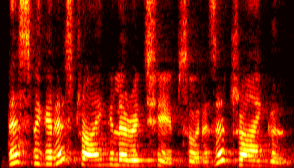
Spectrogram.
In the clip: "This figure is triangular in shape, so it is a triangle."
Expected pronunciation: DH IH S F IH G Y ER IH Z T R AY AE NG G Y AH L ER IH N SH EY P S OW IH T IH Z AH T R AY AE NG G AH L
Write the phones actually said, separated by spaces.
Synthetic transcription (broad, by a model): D IH S F IH G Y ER IH Z T R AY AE NG G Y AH L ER IH N SH EY P S OW IH T IH Z AH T R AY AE NG G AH L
